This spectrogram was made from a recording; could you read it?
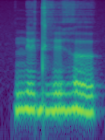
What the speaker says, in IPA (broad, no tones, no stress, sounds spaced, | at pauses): n e dʱ e ɦ ə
